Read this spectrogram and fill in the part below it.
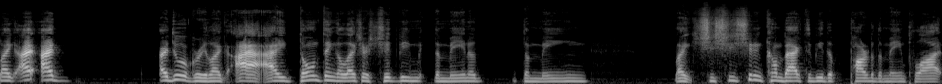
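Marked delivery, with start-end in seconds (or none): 0.0-2.6 getting excited, letting it out louder, hyped-up. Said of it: "I'm getting a little excited here".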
